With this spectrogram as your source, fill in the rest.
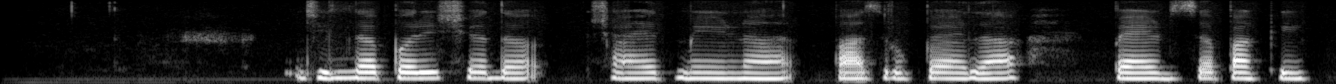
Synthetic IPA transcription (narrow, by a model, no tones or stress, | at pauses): d͡ʑilːapəɾiɕəd̪ | ɕajəd̪miɭɳaɾpat͡sɾupjala | pɛɽt͡səpake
